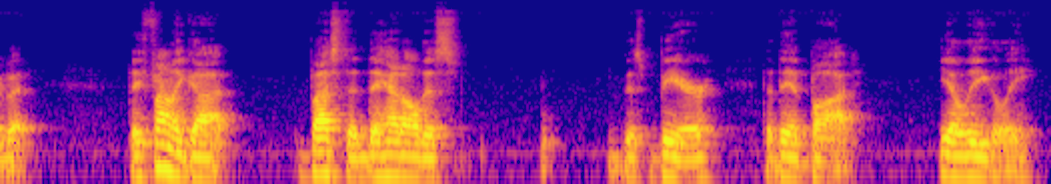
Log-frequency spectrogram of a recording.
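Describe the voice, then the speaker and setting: An older man spins family tales in a loose, rambling, folksy way. His voice sits low and gravelly. The room around him is roomy and echoey. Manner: rambling, folksy, acts out quoted yells. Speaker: storyteller. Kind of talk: casual storytelling.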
